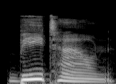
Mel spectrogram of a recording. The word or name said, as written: beetown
